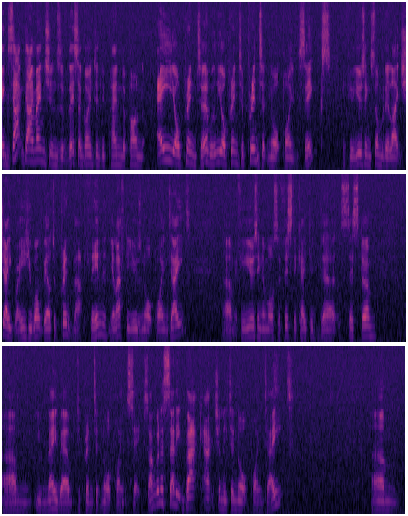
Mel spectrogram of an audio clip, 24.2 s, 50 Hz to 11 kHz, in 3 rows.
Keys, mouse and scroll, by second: 13.2 middle click, 13.4 middle click, 14.3 middle click, 14.5 middle click, 14.7 middle click, 15.1 middle click, 15.5 middle click, 18.3-20.1 drag, 23.5-24.2 middle drag.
